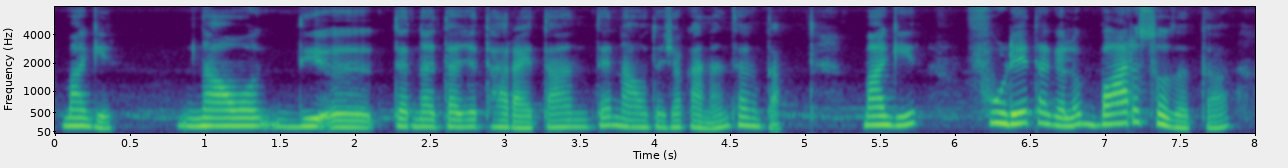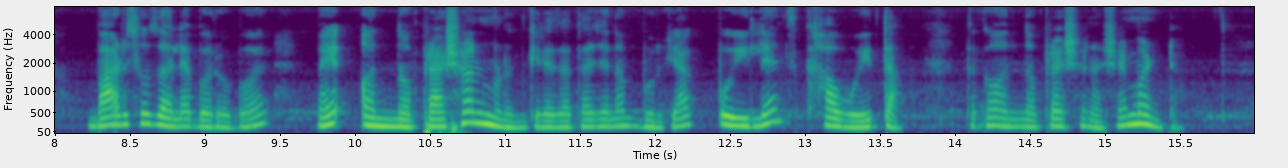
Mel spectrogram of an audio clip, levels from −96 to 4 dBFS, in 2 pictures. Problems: constant background noise, background conversations at intervals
